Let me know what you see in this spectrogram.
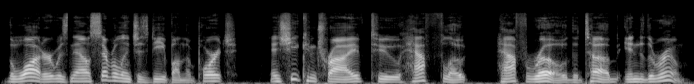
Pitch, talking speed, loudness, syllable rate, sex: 125 Hz, 200 wpm, -17 LUFS, 4.9 syllables/s, male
